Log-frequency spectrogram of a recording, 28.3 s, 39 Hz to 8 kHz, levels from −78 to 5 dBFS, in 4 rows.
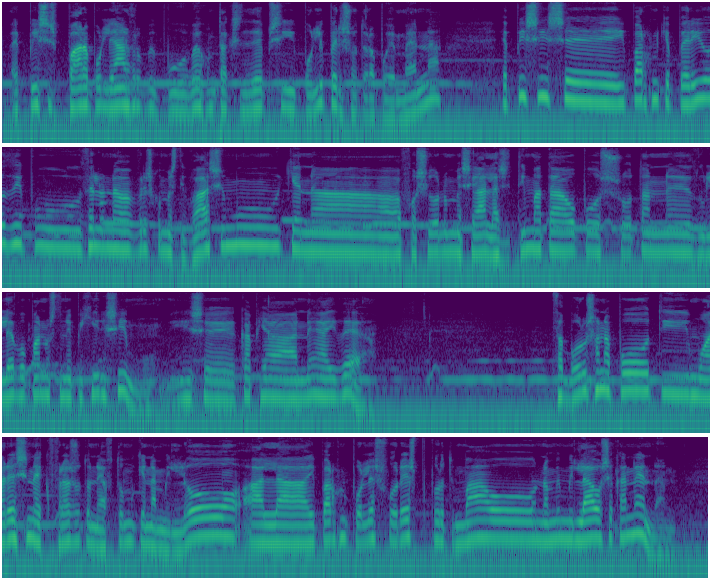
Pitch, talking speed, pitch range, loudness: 150 Hz, 140 wpm, 135-170 Hz, -30 LUFS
